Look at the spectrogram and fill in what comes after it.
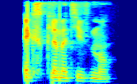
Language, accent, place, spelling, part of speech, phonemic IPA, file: French, France, Lyon, exclamativement, adverb, /ɛk.skla.ma.tiv.mɑ̃/, LL-Q150 (fra)-exclamativement.wav
- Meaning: exclamatorily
